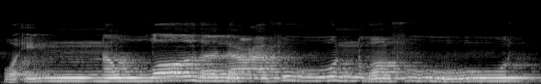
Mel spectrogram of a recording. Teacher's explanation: نون مشدد پہ غنہ ہے ، نون کی زبر کی وجہ سے لام اس میں جرا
